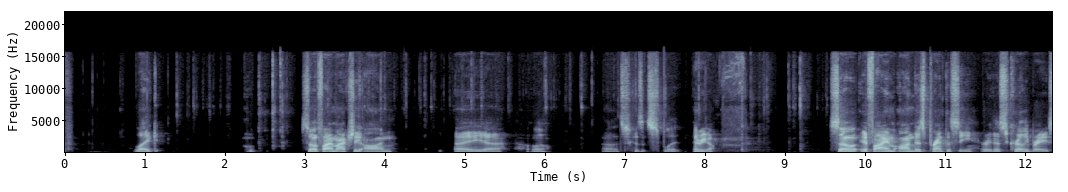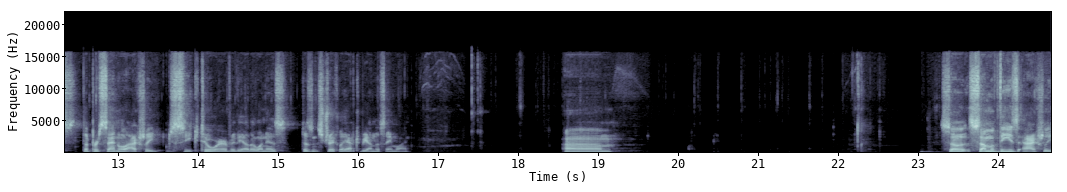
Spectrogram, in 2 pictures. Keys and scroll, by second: 1.3 j, 1.6 j, 3.1-6.2 typing, 7.5 ctrl+-, 8.2-10.2 typing, 9.1 Escape, 12.6 typing, 13.7-16.3 typing, 18.2-21.3 typing, 23.4-24.1 typing.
